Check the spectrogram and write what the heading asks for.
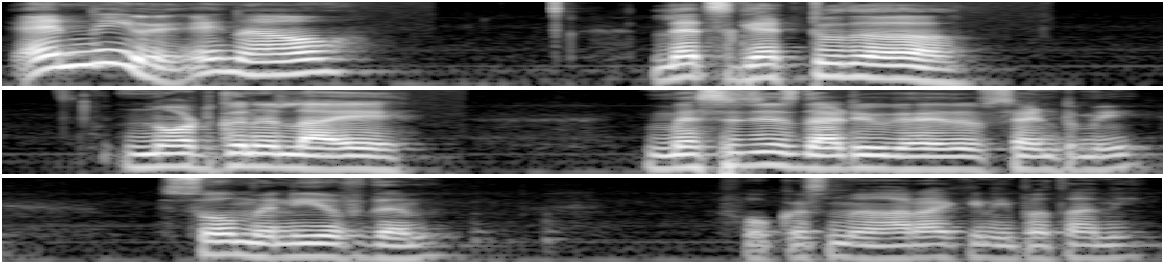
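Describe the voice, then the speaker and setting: A man's voice: mid-range voice, level tone, moderate pace, long pauses, mellow, clear, resonant tone. A man with a north Indian accent chatting informally as he hosts a livestream and answers viewers, slipping between English and Hindi slang. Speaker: travel vlogger and former chemistry teacher hosting a livestream. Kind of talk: casual livestream chat answering viewers' questions. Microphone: wireless mic.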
